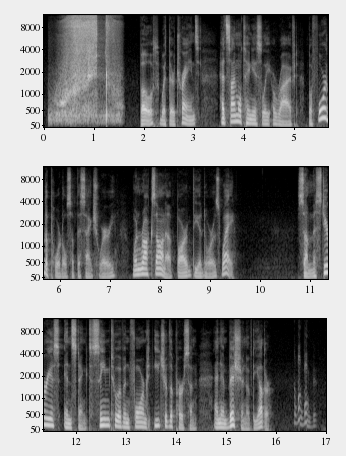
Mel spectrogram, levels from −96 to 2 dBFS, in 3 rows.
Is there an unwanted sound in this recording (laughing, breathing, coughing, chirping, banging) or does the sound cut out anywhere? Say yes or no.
yes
